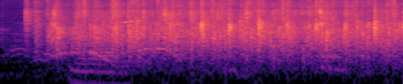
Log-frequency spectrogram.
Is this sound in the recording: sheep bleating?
no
